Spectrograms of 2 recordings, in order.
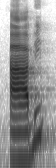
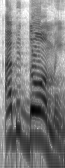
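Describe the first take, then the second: First: "abdômen" split into ab, dô, men with pauses; syllable by syllable. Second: Said in the usual way. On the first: Shown as a demonstration. Teacher answering how to separate it, syllable by syllable. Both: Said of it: "Como é que eu separo?".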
